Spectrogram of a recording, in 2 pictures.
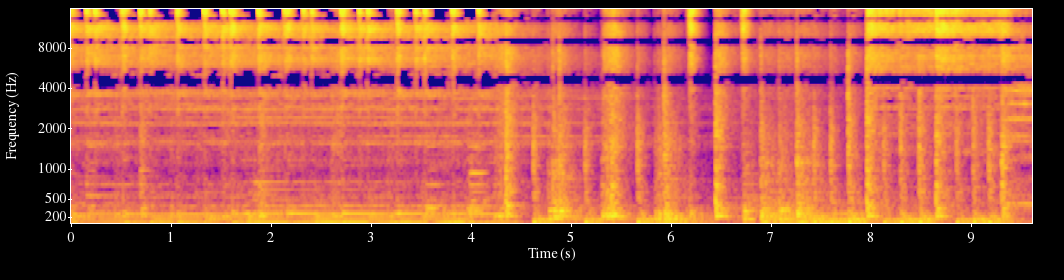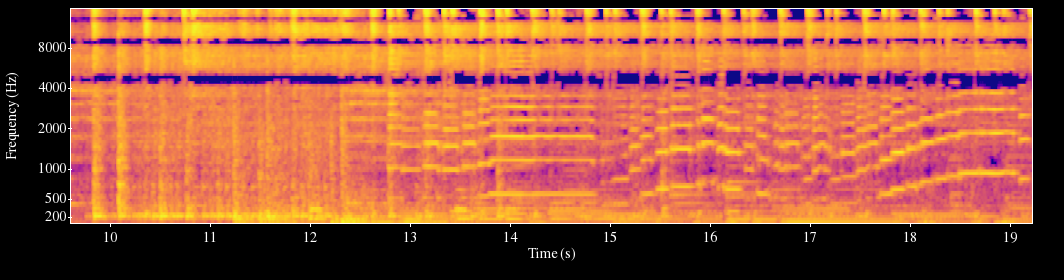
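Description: Live jazz ensemble trading with a drum kit solo. A bass line plays for the first few seconds. From about four seconds in the drum kit takes over alone with rapid snare, bass drum and cymbal strikes. Around ten seconds the bass comes back under the drums, and a higher melodic line joins near the end.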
